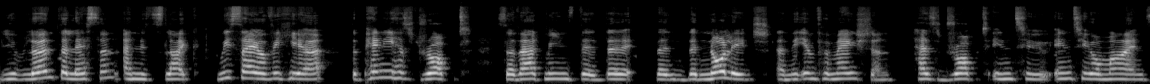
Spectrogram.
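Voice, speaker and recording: An older woman in her sixties or beyond, talking conversationally to live viewers as a spiritual guide, explaining things in an encouraging way. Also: fairly high pitch. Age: 60s or older. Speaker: podcast guide speaking on spiritual topics.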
